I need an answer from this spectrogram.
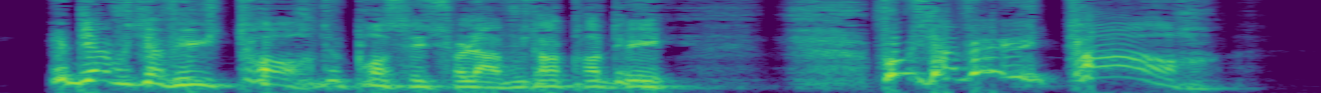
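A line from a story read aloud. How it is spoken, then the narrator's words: Screamed. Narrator (French): Il avait hurlé ce dernier mot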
